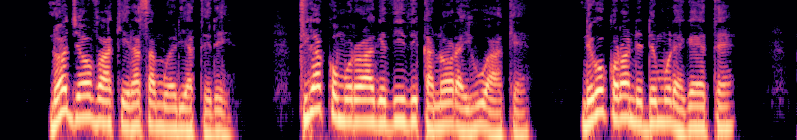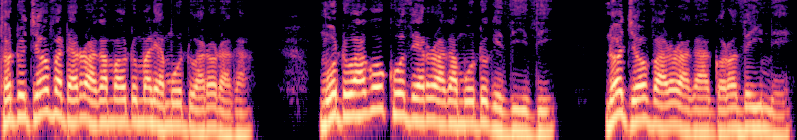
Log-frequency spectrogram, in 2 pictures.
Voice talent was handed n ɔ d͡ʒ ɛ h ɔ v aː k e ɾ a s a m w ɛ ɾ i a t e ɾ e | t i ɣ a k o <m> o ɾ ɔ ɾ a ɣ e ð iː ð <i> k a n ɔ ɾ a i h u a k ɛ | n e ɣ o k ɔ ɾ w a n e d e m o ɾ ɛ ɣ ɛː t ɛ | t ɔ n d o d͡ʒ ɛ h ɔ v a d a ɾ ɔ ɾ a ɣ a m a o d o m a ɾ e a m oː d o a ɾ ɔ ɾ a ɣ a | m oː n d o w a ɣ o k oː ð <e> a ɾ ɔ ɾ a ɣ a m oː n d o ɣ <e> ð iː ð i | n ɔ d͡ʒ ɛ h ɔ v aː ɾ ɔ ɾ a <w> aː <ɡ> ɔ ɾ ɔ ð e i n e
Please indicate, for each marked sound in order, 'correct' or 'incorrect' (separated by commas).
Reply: correct, correct, correct, correct, incorrect, correct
